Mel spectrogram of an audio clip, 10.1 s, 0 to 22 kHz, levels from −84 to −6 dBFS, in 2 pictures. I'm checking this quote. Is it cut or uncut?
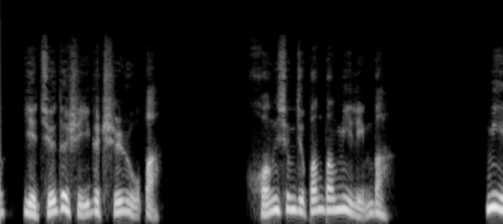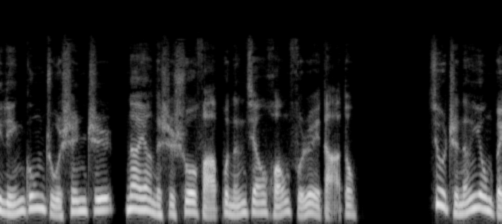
cut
